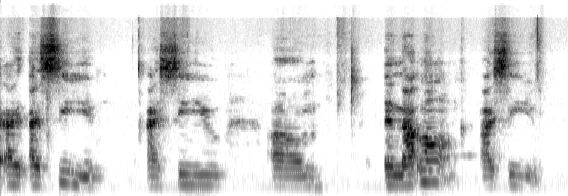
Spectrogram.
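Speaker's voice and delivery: slow, teary, choked-up voice. Speaking to a young lady with her books, choked up and teary-eyed. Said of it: "I'm getting choked up and teary eyed right now".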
